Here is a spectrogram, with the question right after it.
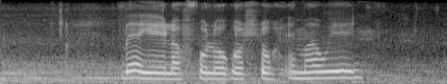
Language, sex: Xhosa, male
